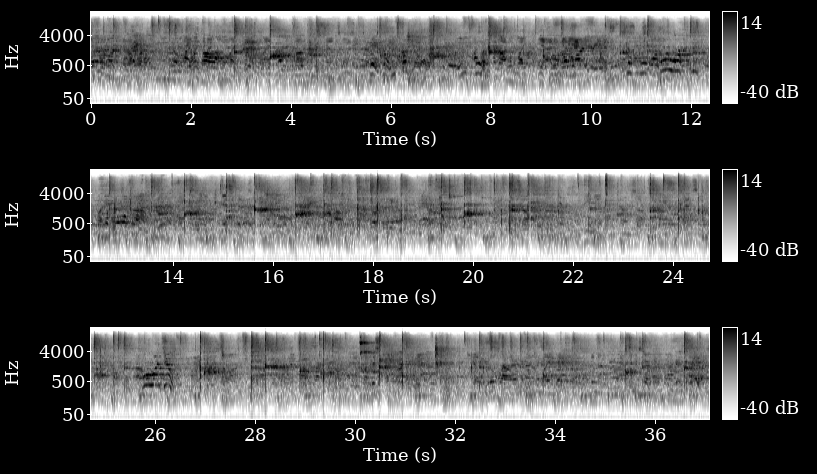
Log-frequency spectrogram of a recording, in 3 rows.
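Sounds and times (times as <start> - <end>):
murmur of spectators: 0.0 - 37.0
paddles hitting plastic ball: 10.3 - 35.9.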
